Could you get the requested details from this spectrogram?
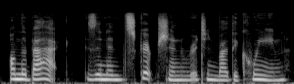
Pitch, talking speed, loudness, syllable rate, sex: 220 Hz, 205 wpm, -20 LUFS, 4.9 syllables/s, female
